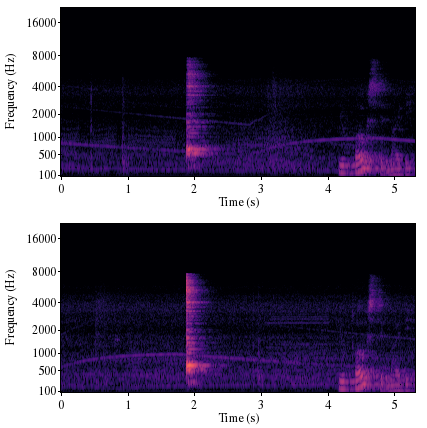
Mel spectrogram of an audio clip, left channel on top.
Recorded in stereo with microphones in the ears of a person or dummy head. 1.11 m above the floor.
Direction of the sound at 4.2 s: 20° right (ahead or behind).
